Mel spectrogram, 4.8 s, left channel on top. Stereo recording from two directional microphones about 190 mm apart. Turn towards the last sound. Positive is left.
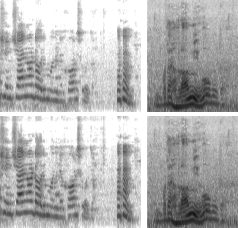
turn(degrees=0)  # may be behind; listen again after turning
